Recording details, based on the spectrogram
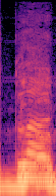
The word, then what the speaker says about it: blood: Claro, y por ejemplo, la, doble O, la doble O que se pronuncia como U, cuando es sangre, pues, no es una U, es, es blood.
